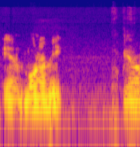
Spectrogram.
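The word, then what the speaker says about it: mon ami: you say it again Monami Monami okay my friend you know like Mah but m o n but you don't you don't say the N Mo well you do it's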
